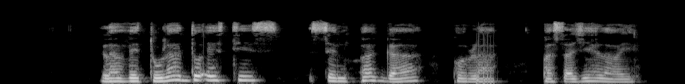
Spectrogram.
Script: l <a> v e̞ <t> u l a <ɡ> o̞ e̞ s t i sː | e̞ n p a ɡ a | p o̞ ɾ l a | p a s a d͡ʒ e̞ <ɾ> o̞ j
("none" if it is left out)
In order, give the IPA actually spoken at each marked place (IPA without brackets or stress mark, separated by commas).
a, t, d, l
